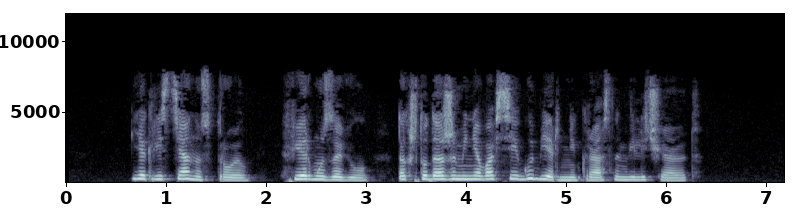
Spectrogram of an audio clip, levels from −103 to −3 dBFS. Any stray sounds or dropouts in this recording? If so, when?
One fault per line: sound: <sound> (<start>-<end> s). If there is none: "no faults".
no faults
